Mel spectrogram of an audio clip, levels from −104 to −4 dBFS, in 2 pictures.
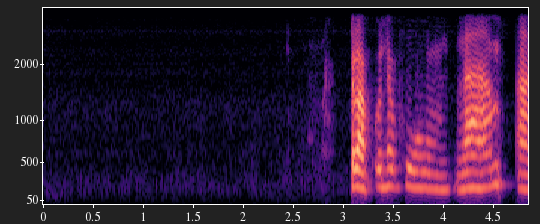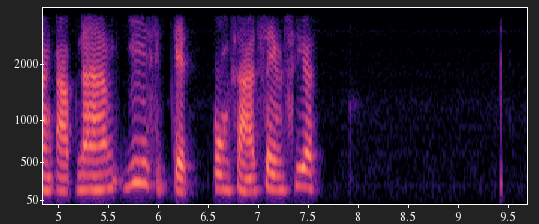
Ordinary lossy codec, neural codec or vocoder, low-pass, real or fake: none; codec, 24 kHz, 3 kbps, HILCodec; 3.6 kHz; fake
